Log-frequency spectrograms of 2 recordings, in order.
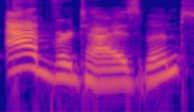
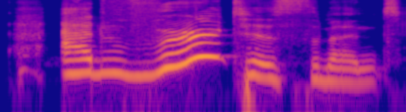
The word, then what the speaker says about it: advertisement: advertisement so fun yeah so us advertisement right first syllable stress but advertisement the stress on the second syllable again it sounds educated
